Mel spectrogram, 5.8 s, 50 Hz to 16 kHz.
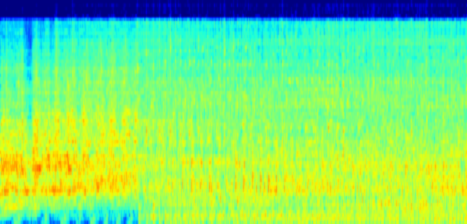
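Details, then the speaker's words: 18 hp opposed-twin engine, leaking crank gasket, weak battery, cranks and catches after about two seconds: quick tapping knock under exhaust, seems from rear of block, not worse with rpm; owner suspects rod knock or top-end bearing. "but anyway sounds like rod knocked me which i can probably fix but like i said it means i gotta tear the whole engine apart"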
